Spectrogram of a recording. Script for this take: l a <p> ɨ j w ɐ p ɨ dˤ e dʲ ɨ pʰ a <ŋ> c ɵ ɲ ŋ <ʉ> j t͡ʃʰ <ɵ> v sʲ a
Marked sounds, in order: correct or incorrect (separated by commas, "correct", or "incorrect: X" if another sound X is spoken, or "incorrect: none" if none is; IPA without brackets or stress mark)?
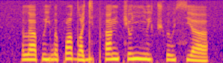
correct, correct, incorrect: ɨ, correct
